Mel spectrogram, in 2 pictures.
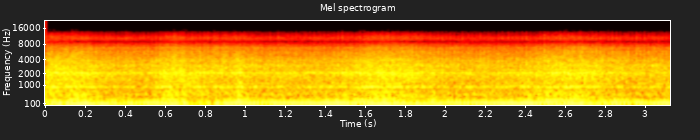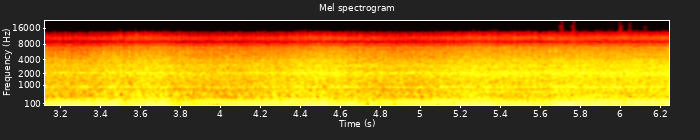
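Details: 1980 Honda CB400 T Hawk twin after restoration (carbs rebuilt, oil changed), first run on choke with fuel bottle; settles into even idle, picks up cleanly on throttle blips and drops back, no knocks or rattles: healthy.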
